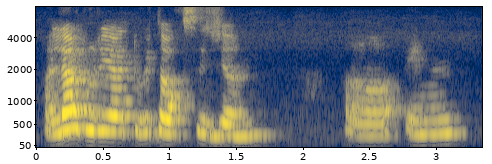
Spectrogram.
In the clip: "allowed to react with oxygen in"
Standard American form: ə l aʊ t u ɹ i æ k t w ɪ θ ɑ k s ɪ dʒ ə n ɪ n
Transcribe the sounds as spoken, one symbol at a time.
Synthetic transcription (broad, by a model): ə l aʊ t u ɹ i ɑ t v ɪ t ɑ k s ɪ dʒ ə n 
